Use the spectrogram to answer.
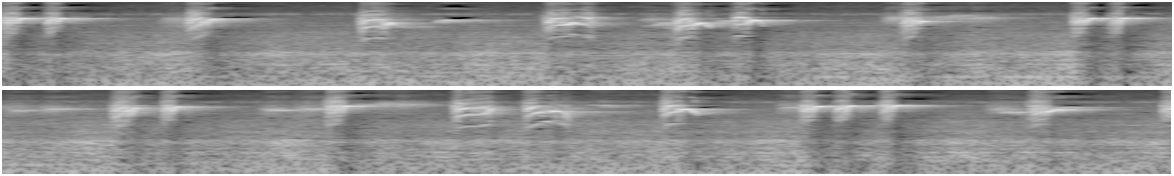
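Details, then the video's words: Very active Brown-throated sunbird song played to coax reluctant birds into singing: steady series of high, thin whistles and sharp ticks, short phrases repeated roughly every second across the recording. "Kolibri Dada Coklat Super Gacor Pancingan Kolibri Yang Males Bunyi"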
